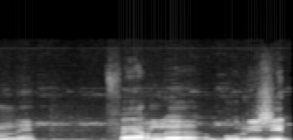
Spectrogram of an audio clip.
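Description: A man speaking in a short phrase, with a steady thin high-pitched tone running behind it throughout.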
